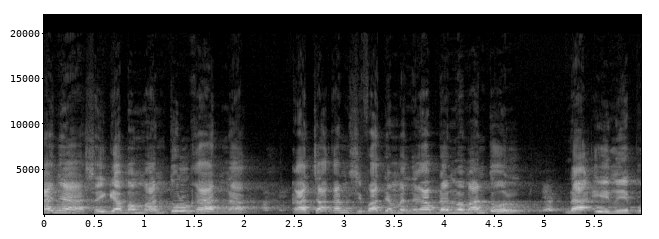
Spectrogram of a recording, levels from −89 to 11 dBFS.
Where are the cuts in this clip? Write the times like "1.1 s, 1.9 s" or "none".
none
